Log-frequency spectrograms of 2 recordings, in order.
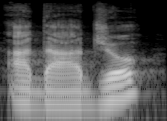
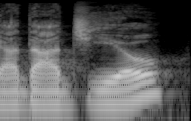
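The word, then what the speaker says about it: addio: that are silent like the i in Ado or we don't say adio uh J yeah there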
